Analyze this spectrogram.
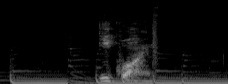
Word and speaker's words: equine: so who do you have oh evan god equine oh yeah i is that that's how you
